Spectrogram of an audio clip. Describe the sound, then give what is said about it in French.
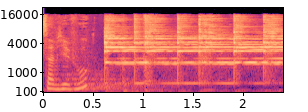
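A stock exchange bell in Brussels rings loud, a sustained metallic tone pulsing with rapid repeated strikes, beginning just after a brief moment of someone speaking. “Vous entendez cette cloche de la bourse derrière moi Eh bien, c'est une chance qu'elle résonne à Bruxelles, car à une certaine époque, c'était Bruges, puis Anvers, qui était le théâtre des principaux échanges commerciaux internationaux.”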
